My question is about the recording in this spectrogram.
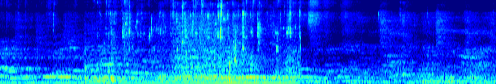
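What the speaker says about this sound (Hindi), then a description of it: "ये देखें व्यूअर्स, मैंने मछली को धो लिया अच्छे तरीके से" Tap water runs steadily while fish is washed in a home kitchen sink, a continuous splashing rush with a steady low hum beneath it, easing slightly toward the end.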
